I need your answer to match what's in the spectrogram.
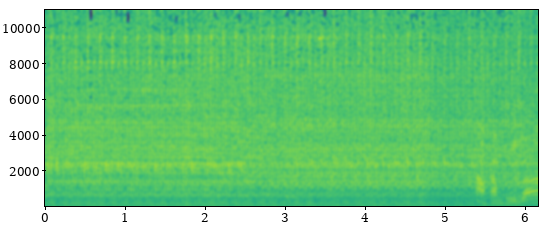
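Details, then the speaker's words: Isuzu Panther 2.3 diesel idling after engine repair reusing worn liners: steady, even idle with regular clatter, no misses or knocks; engine smooth, exhaust no longer smoking. "mesin juga sudah halus buangan sudah tidak keluar asap"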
